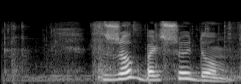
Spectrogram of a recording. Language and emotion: Russian, neutral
